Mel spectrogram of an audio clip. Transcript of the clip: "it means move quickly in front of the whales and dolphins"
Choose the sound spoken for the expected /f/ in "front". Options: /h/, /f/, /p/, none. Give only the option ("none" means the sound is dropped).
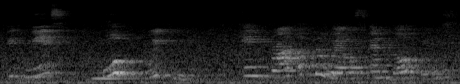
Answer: /f/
